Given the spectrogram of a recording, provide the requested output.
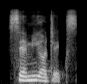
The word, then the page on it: semiotics: Indian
